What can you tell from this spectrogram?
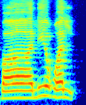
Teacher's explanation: با کے اوپر کھڑی زبر ہے، الف کے برابر کھینچے گا، بالغل، غائن کو ہیوی پڑھنا ہے.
